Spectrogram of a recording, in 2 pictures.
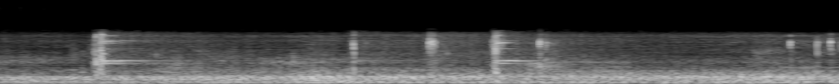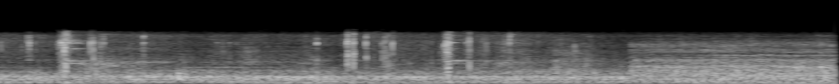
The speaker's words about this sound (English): If you listen closely, you will hear the actual sound of his parachute gear clicking closed.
